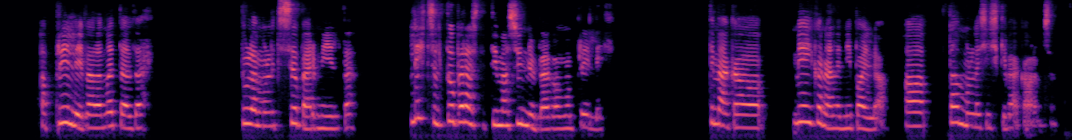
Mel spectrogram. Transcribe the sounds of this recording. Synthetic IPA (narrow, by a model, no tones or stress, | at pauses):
ɑprilʲːipeæːlemɤt̪ːˑeld̪ɑh | t̪ulemulːet̪sɤbeɾmiːld̪̥ɑ | liht̪sɑlt̪ːuːpeɾɑst̪et̪ːimɑsynːypæːvɑmuɑprilʲːih | t̪imɑɡɑ | mieejkɤnelenʲiːpɑlʲjo̰ | ɑ | t̪ɑnmulːesiːskivæ̰ːɡ̥ɑɑ̰rmse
